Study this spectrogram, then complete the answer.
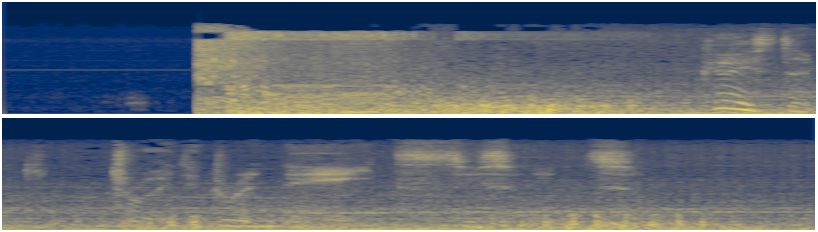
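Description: Loud roaring and whooshing effects of a video game battle play.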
